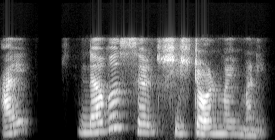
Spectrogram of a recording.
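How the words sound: The stress is on the word never. It was not said even once. "ഇവിടെ നെവറിന് ഞാൻ stress കൊടുത്തിരിക്കുകയാണ്"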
